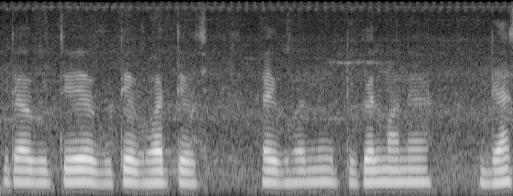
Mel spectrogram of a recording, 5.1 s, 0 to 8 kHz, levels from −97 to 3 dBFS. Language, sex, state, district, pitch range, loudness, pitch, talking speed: Odia, male, Odisha, Sambalpur, 135-145 Hz, -17 LUFS, 140 Hz, 150 wpm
